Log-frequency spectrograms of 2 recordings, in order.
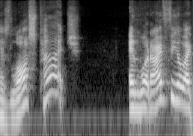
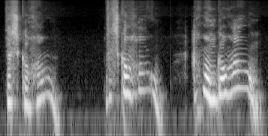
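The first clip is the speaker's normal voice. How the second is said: mother's voice; 14 semitones higher than usual. Retold or imitated. Dying mother quoted pleading.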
